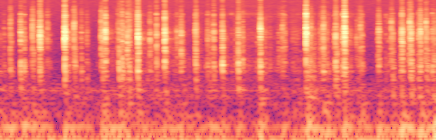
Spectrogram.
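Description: Fast fingertip typing with both hands on a white plastic computer keyboard produces a rapid, uneven stream of short, bright plastic clicks and taps. Each keystroke dies away almost instantly, over a faint steady low rumble.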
